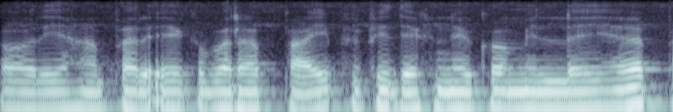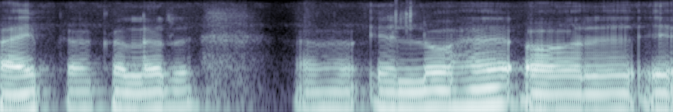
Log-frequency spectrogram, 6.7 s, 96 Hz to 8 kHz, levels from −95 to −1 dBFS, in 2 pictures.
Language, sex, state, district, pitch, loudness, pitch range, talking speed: Hindi, male, Odisha, Khordha, 110 Hz, -16 LUFS, 105-115 Hz, 170 wpm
